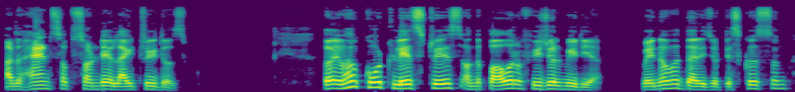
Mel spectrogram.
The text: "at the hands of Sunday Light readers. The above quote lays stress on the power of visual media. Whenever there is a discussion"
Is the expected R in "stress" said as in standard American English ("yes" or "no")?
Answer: yes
